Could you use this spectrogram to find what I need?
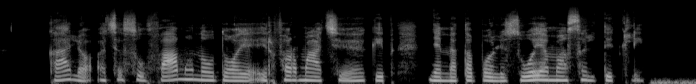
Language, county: Lithuanian, Alytus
